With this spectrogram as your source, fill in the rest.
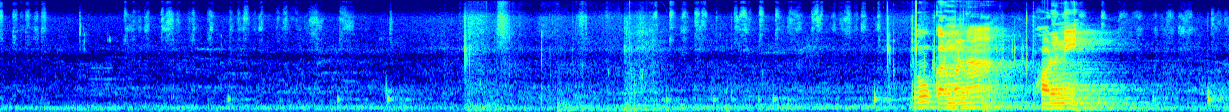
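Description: A marker taps and scratches on a whiteboard.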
